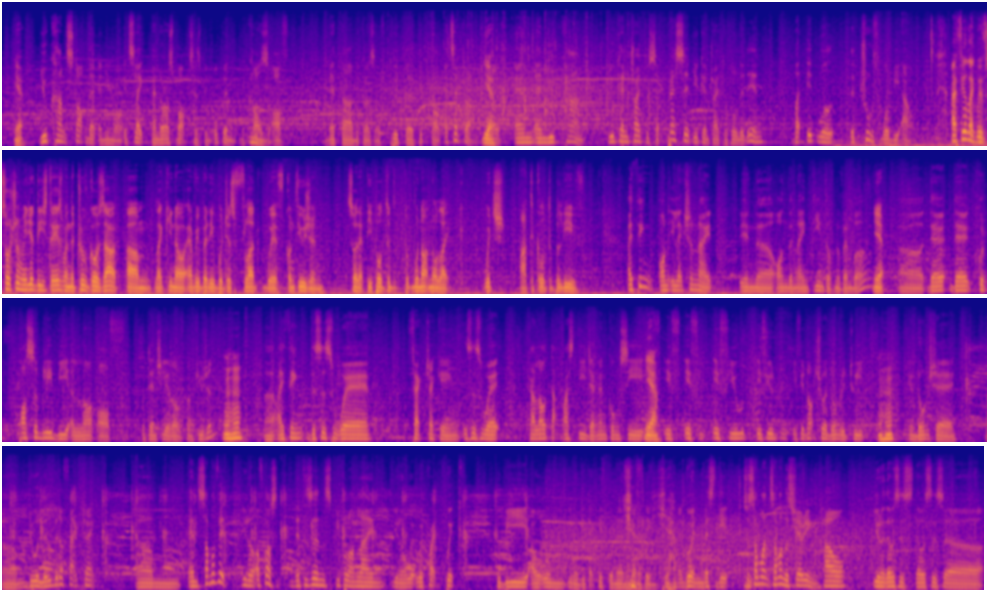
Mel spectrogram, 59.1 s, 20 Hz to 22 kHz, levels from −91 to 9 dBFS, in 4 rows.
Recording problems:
crowd noise; noticeable; throughout; 15 dB below the speech

